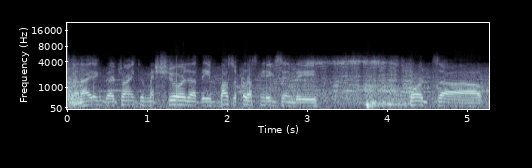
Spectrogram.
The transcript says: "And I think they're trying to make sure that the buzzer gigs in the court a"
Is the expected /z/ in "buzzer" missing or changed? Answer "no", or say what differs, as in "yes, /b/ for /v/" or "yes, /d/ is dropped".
yes, /s/ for /z/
